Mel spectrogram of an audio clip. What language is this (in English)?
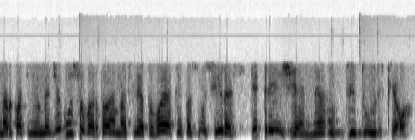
Lithuanian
